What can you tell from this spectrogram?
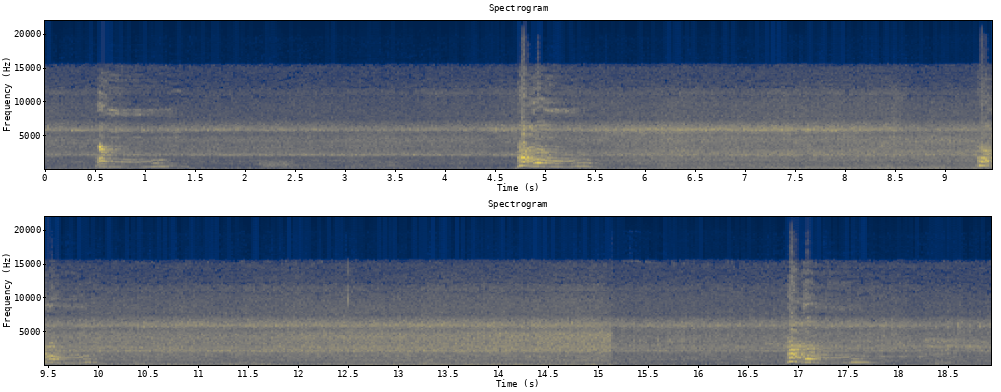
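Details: A dog barks after seeing a fox during the day. A quick cluster of yappy barks opens, then single loud barks come every four to eight seconds while a low engine-like drone runs through the middle.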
